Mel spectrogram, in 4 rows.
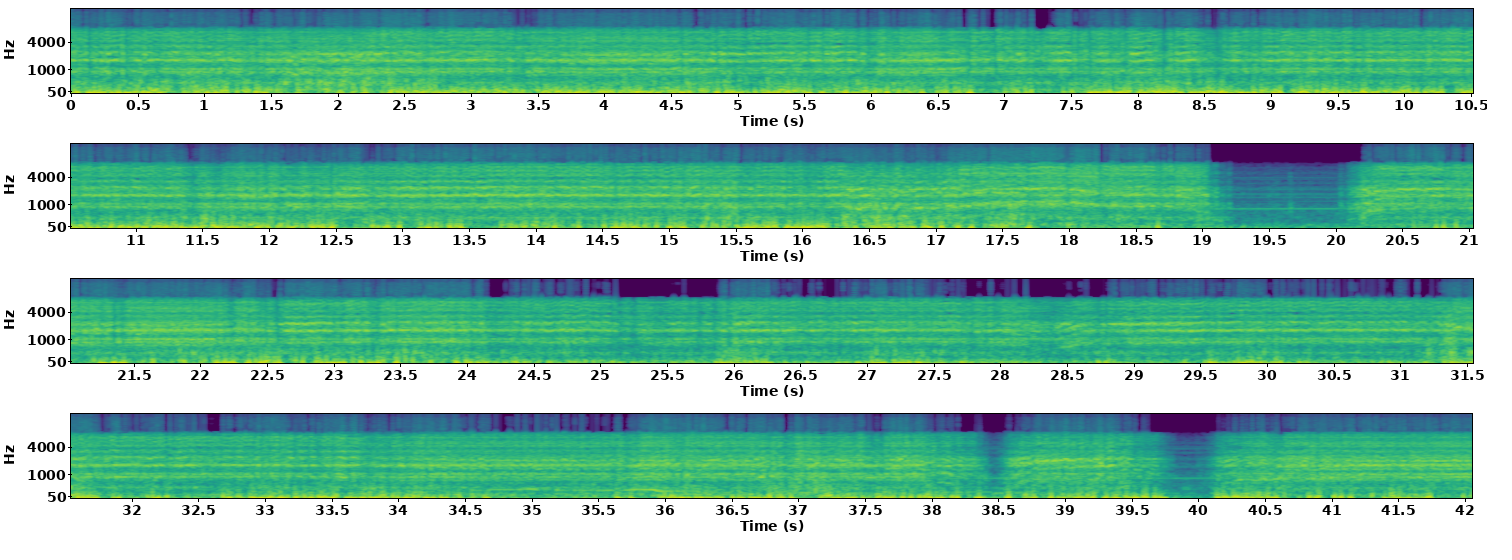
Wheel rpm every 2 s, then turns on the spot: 230, 220, 220, 230, 230, 230, 230, 240, 250, 130, 170, 220, 230, 230, 200, 230, 230, 220, 200, 100, 160.
none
